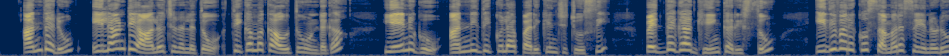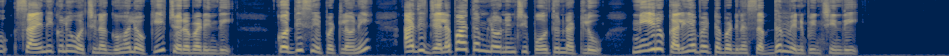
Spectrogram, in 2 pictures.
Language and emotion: Telugu, neutral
